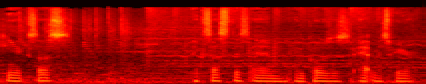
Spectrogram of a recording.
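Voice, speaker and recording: Halting, low-key man reading aloud, flat delivery. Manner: halting reading, stumbles and repeats words. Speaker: let's play narrator. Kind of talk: read-along of a visual novel. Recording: voice-over with game music behind.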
